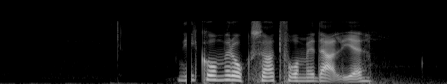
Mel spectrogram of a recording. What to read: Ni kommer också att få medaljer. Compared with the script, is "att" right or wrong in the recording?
right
